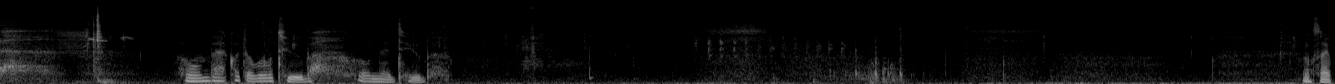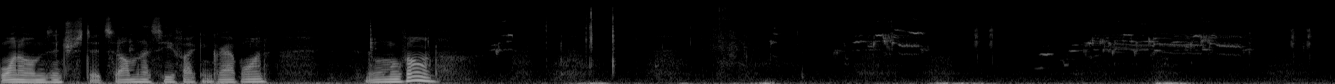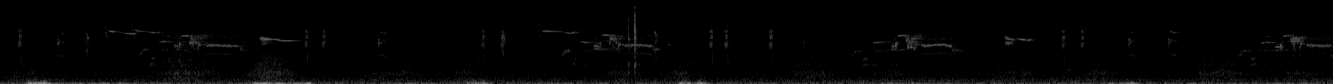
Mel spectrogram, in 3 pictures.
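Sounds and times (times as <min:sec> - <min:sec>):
bird chirping: 0:00.4 - 0:01.6, 0:18.2 - 0:18.6, 0:20.7 - 0:30.8, 0:31.4 - 0:40.0.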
